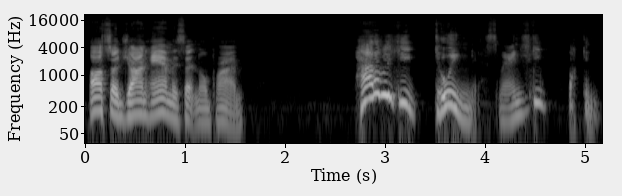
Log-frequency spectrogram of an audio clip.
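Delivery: ordinary delivery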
